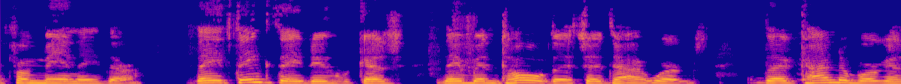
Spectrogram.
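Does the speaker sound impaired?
Yes: ALS; neurodegenerative disease affecting the muscles, estimated little over a year to live; progressive, expects to die within couple of years, breathing affected; gets out of breath easily, gasping while speaking.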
